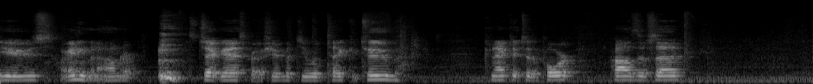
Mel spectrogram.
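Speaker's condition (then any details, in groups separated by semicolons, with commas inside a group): No condition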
